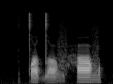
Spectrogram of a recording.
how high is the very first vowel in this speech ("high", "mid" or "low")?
high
